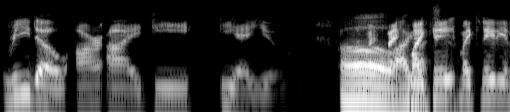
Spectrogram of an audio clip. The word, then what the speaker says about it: Rideau: Rideau Lakes? Like Doritos? Rideau, Rideau.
